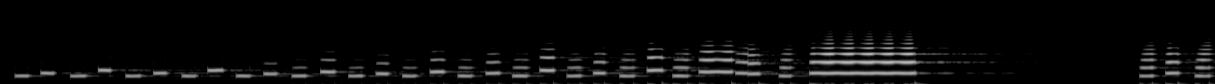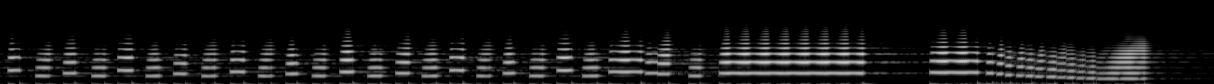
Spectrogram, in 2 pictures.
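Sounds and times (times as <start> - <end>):
trumpet: 5.4 - 9.8, 11.4 - 24.2.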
